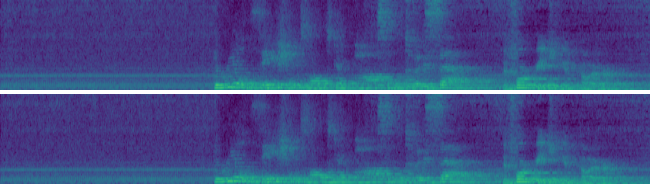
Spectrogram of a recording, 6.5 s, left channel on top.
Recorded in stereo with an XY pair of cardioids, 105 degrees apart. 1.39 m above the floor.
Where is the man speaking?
25° right, 0.5 m.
